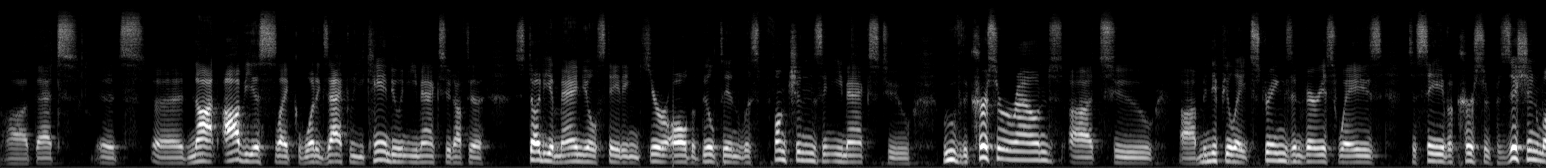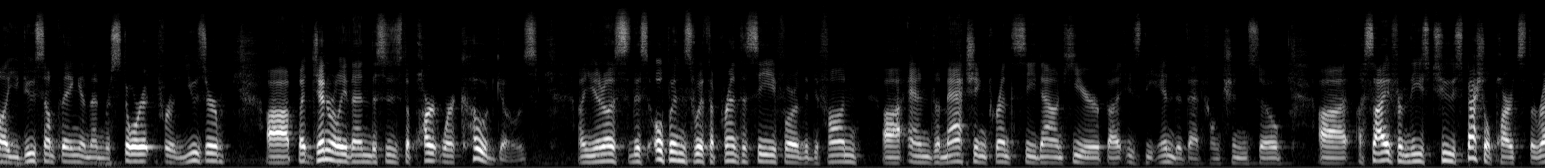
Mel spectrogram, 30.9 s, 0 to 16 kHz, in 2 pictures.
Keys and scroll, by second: 1.7 alt+o, 2.1 alt+o, 2.7 ctrl+g, 3.4 ctrl+a, 19.8 Down, 19.8 Up, 20.3 Down, 20.6 Up, 21.4 Up, 21.5 Up, 21.7 Up, 22.8 ctrl+f.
